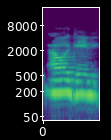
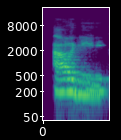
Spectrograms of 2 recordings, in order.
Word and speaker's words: Allegheny: Allegheny College. Allegheny College in Yep.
